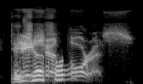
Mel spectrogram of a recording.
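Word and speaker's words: Dejah Thoris: Cory, and tell me if I'm pronouncing this right. Deja Thoris? Deja Thoris.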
